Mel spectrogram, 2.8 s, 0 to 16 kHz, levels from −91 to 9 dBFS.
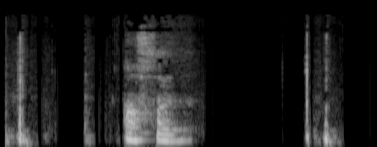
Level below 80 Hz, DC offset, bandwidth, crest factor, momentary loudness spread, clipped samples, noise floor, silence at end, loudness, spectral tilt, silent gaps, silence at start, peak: -52 dBFS; under 0.1%; 9.4 kHz; 24 dB; 14 LU; under 0.1%; under -90 dBFS; 0.3 s; -25 LUFS; -5.5 dB/octave; 0.43-0.62 s, 1.59-2.27 s; 0.05 s; -4 dBFS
